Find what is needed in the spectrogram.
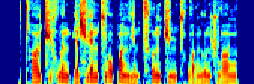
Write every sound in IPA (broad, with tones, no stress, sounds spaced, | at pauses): t̪ʰ ɑ˧˥ ʊ̯ t͡ɕ y˧ x w ə˥˩ n p j ä˩ ɕ ɥ ɛ˥ n t͡s w ɔ˥˧ p ɑ˥˩ ŋ l j ɛ˩ n t͡sʰ ɤ˥ ŋ t͡ɕ y˧˥ n t͡sʰ w ɑ̰˨˩ ŋ l ʊ˥˩ ŋ ʂ w ɑ˥ ŋ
